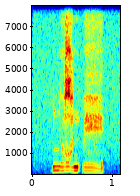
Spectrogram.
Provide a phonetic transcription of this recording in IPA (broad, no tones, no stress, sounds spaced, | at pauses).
ʎ ɔ̤ ʁ ɔ̤ n p ɛ̤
